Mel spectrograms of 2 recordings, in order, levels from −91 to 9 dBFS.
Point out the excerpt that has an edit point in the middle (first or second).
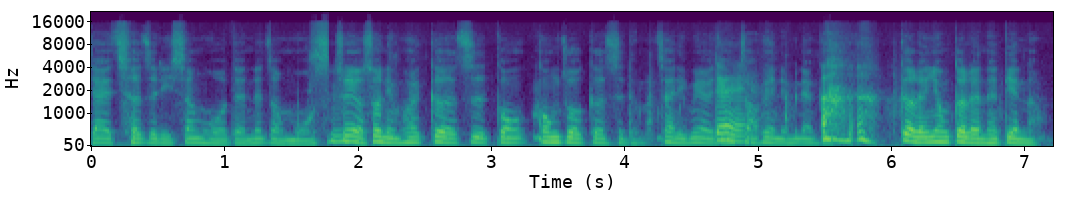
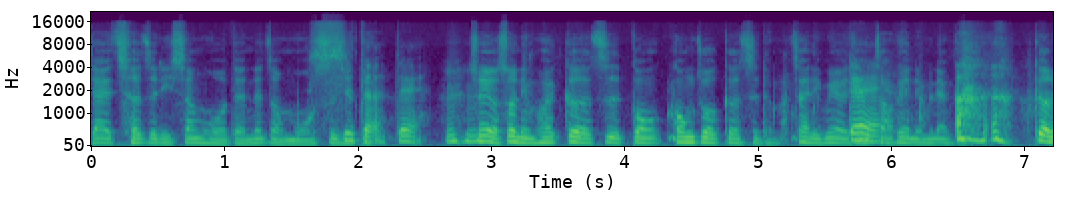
first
